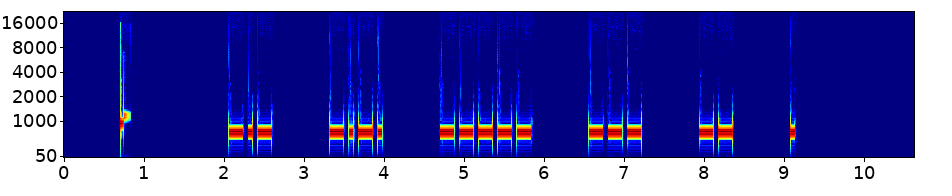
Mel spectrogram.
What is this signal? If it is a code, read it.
Morse code, heard as a keyed tone, about 20 wpm, spaced as for 9 wpm, 700 Hz. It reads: KC0OME
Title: USA Call Signs - 6 Characters - 4x Character Spacing - 20wpm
